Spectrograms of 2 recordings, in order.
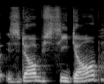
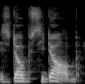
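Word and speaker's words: Zdob și Zdub: It's meant to sound like a drum kit, isn't it? Zdob Cdob, like how you would hit a drum, a cymbal and a drum.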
